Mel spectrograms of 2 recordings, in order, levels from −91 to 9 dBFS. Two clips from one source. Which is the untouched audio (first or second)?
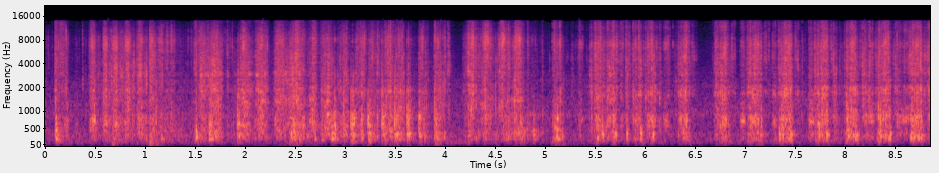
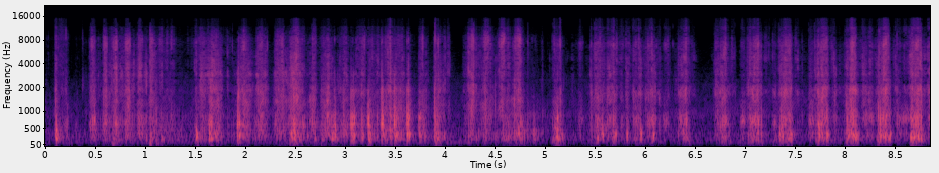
first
